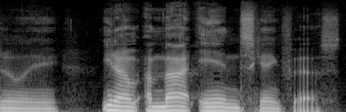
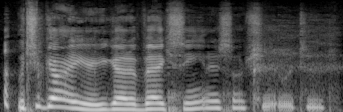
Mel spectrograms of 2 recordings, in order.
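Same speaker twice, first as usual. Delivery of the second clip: high mock indignation at free chicken; suspicious outrage; 10 semitones higher, 3 dB louder than usual. Guest mocking himself at Costco samples, high outraged squawk. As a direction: squawk at the sample like it's a trap. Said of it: "I'm like".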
